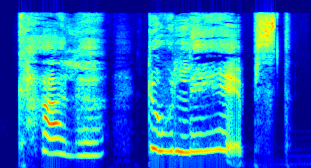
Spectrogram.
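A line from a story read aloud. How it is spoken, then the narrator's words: Sobbing. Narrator (German): schluchzte sie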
